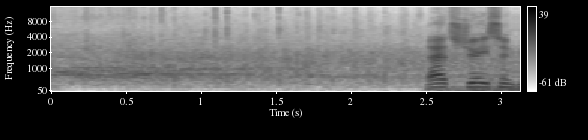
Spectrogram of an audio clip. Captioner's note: applause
